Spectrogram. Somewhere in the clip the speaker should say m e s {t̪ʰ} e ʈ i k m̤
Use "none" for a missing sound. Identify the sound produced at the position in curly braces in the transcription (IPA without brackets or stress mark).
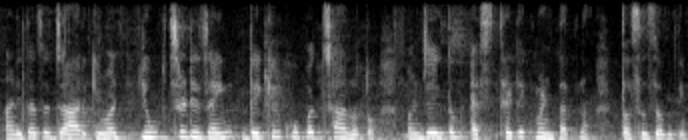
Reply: t̪ʰ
